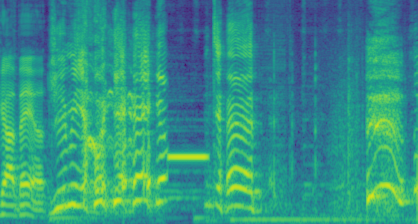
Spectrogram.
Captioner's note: laughs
